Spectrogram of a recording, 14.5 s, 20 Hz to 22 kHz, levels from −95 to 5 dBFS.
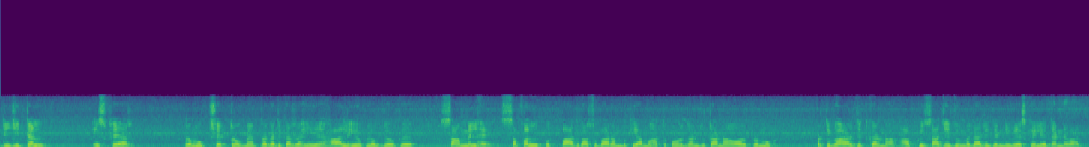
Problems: constant background noise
